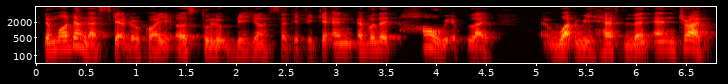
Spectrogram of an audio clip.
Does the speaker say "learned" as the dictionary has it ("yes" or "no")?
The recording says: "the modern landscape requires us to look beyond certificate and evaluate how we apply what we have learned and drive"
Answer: no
